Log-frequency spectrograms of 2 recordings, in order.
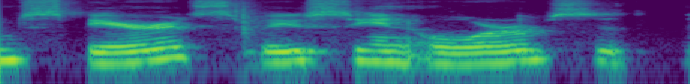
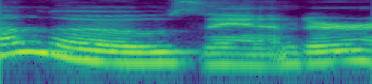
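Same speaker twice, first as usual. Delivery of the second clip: lower-pitched radio announcer voice; 3 semitones lower than usual. Retelling how the son's late father greeted the son, in a radio announcer voice. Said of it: "sound like a radio person".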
